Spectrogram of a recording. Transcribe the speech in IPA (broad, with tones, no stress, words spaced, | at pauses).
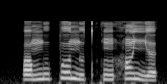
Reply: ɔ˨ mu˧ po˦nu˨tkũ˨hɔ̃˦ ɲə˨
